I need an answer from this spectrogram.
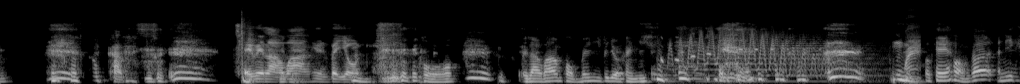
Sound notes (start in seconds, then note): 6.6 laughs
